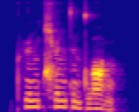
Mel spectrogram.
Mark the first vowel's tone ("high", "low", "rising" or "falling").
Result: high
